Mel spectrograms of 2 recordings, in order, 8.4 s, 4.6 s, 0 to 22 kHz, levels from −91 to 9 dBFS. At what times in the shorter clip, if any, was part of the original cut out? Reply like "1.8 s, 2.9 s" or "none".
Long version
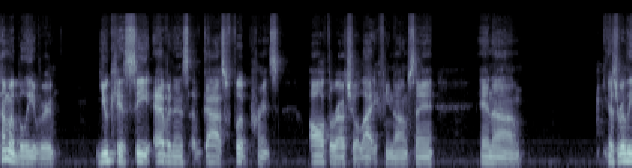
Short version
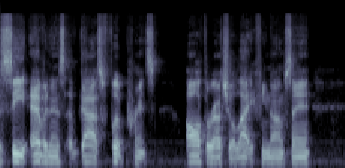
none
